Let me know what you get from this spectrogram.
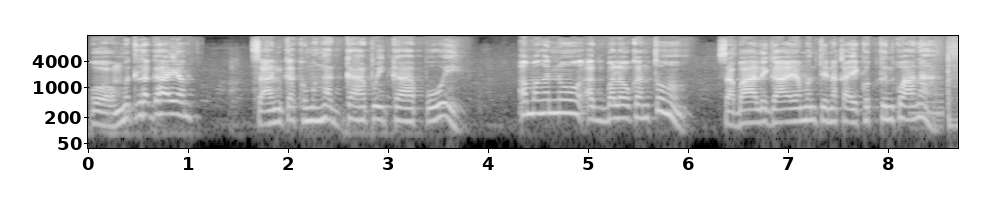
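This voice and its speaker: A man's voice: high voice, unhurried. A man with an Ilocano accent playing a jovial, teasing best friend in an amateur audio drama. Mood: teasing, urging. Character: jovial, teasing male best buddy giving love advice.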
